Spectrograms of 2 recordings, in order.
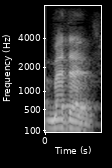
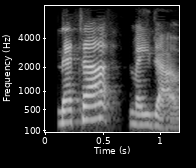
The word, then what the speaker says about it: Netta Medav: Nita, am I going to pronounce this right? Medev. Netta Medav, yes, almost there.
